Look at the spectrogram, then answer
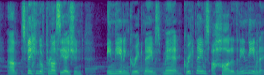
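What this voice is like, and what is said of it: Usual voice. Nothing is said of it.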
